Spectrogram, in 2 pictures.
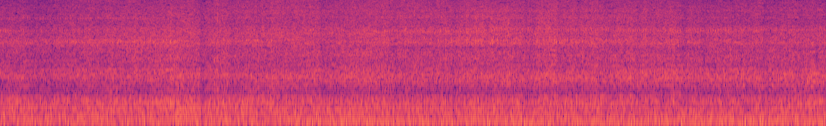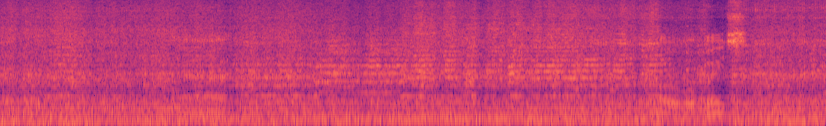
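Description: Loud, continuous street traffic on Jalan Jakarta in Bandung, with a noisy bus rumbling close by and a steady engine drone throughout; a voice talks over it briefly.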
